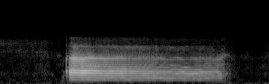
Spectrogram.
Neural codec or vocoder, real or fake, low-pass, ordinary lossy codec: codec, 16 kHz, 2 kbps, FunCodec, trained on Chinese and English, 25 frames a second; fake; 3.6 kHz; none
